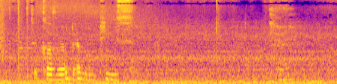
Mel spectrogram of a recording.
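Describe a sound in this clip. A comb brushes through thick hair.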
